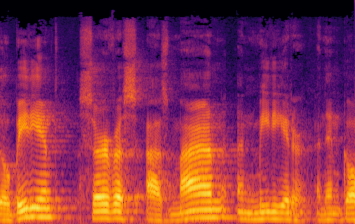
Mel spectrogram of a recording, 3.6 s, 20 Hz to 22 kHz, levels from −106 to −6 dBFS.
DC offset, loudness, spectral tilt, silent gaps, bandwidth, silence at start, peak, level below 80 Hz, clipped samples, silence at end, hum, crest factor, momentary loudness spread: under 0.1%; -20 LUFS; -7 dB/octave; none; 15.5 kHz; 0 s; -2 dBFS; -56 dBFS; under 0.1%; 0 s; none; 16 dB; 11 LU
